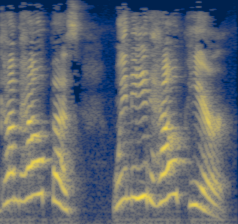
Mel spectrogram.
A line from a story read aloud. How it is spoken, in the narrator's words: Simon called out to the other fishermen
